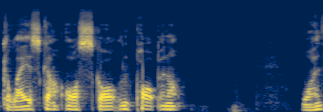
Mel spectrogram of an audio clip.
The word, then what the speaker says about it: Glasgow: They used to say like glass, kind of like glass cow. But with a G. Glasgow.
